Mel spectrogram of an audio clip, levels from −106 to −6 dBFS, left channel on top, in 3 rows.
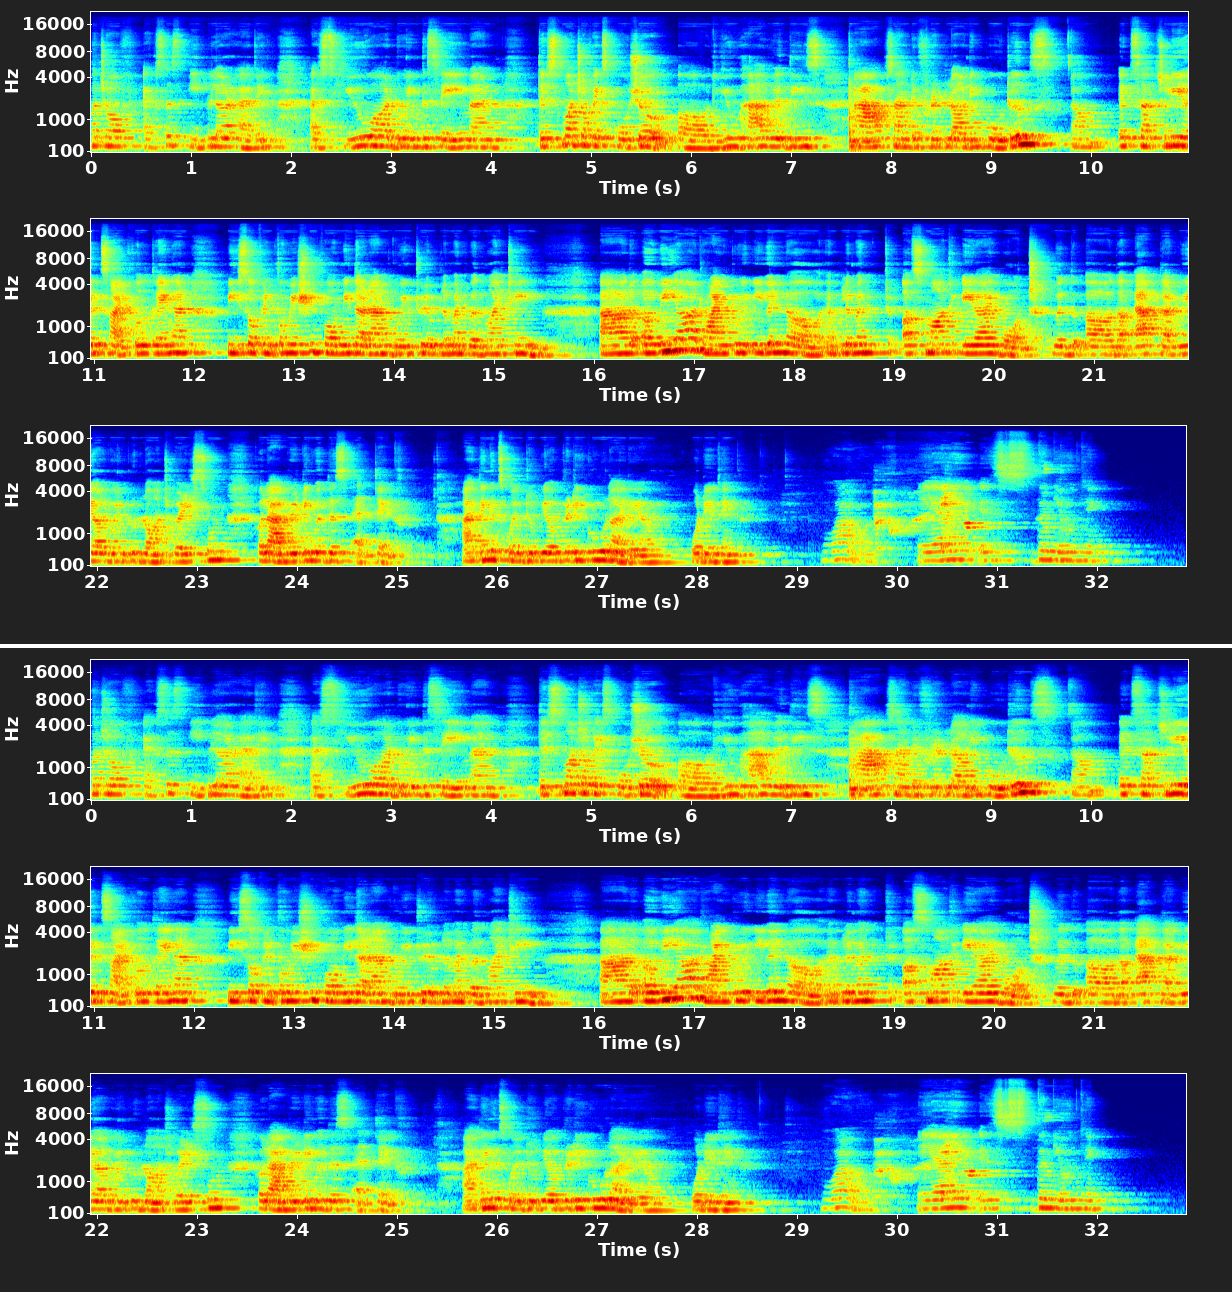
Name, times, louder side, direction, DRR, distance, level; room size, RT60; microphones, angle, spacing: voice 1, 0.0-24.9 25.4-27.6 27.9-28.5 29.8-30.7, left 1 dB, 40° left, 0 dB, 0.5 m, -21 dB
voice 2, 29.2-29.8 30.2-31.0 31.3-32.0, right 3 dB, 30° right, -1 dB, 0.4 m, -28 dB
3.1 x 2.6 x 2.3 m, 0.94 s
head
